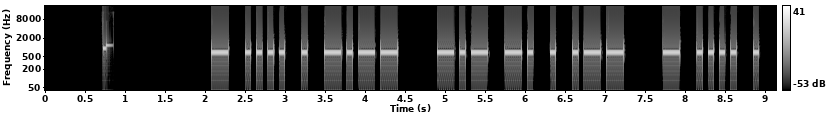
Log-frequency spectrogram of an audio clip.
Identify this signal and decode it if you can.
Morse code, heard as a keyed tone, about 17 wpm, 700 Hz. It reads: THEY KNEW THE
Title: Sentences from Top 1400 Words 17wpm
